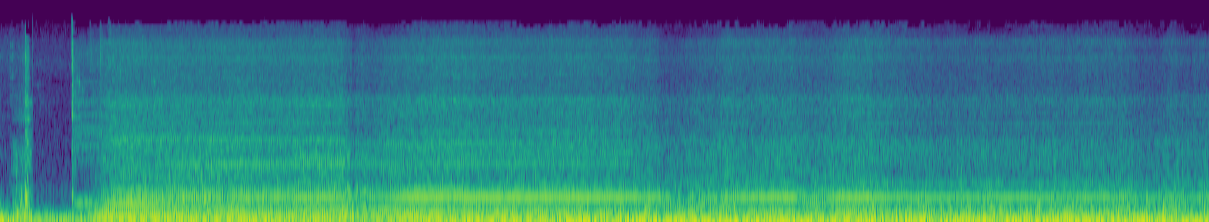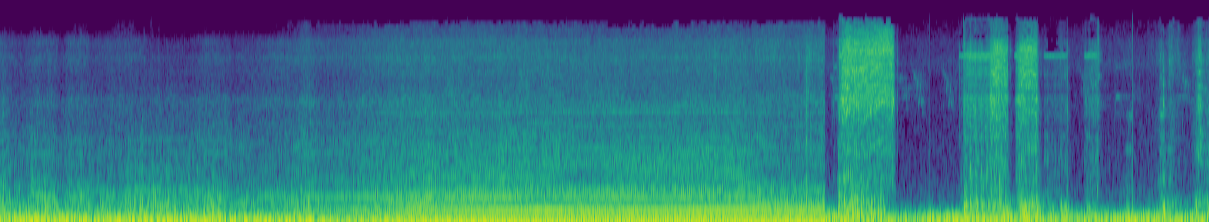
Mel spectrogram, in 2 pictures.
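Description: Outdoor air-conditioner condenser switched on: the compressor and condenser fan motor start about a second in and run with a steady electrical hum, then shut off suddenly near the end, followed by a few clicks and rattles of sheet-metal panel handling. In this run the compressor and fan wires sit on the wrong run-capacitor terminals, so the fan is not turning as it should and the unit sounds funny to the technician.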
